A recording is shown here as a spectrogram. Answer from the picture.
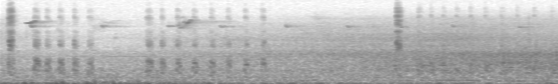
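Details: Fox squirrel alarm calls from a Monterey pine, Del Monte Forest, California, made in defense of itself and its territory: a brisk run of dry chucks early on, then a single sharp bark, over soft bird whistles and low traffic noise.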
